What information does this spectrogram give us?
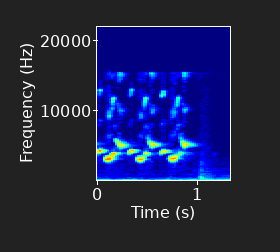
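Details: Goldfinch-canary hybrid (mule) uttering a brief series of bright, quick chirping notes that jump up and down before stopping abruptly.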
